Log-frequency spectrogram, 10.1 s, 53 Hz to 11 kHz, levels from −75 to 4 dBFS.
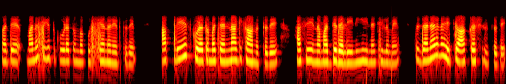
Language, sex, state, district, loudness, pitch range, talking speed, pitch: Kannada, female, Karnataka, Dakshina Kannada, -19 LUFS, 215-245 Hz, 110 wpm, 230 Hz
